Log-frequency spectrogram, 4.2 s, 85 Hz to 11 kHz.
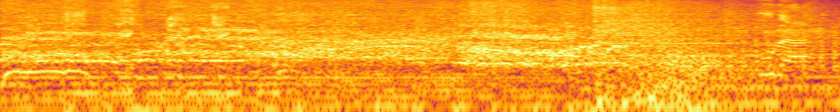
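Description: A cartoon car skids and spins a full 360 degrees, a loud, sustained screech of tires with a rough engine-like rumble underneath, mixed with yelling voices throughout.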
